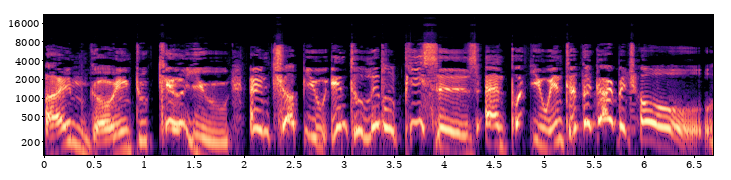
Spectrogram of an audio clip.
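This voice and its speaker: In a put-on character voice, a man talks at a fairly slow pace with an extremely high pitch and hardly any pauses. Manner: phony, menacing, mocking.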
